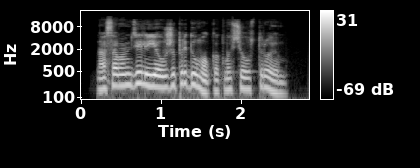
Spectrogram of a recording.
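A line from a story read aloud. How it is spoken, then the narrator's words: Quiet. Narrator (Russian): негромко произнес Ваня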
